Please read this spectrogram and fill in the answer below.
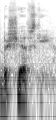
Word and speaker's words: Bashevsky: But his name was spelled, it looked like, but it was actually pronounced Bashevsky.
